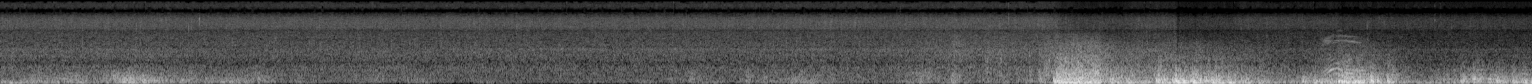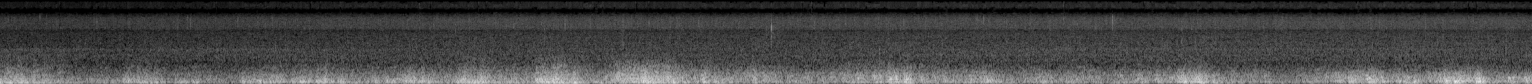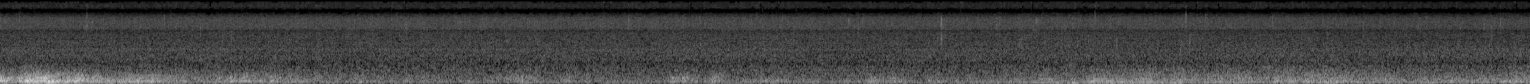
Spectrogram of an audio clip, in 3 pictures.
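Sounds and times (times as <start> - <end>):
steady rain: 0.0 - 45.9
thunder rumbling: 7.4 - 33.6.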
